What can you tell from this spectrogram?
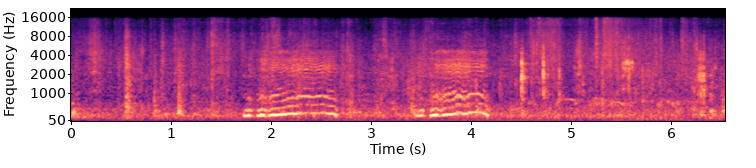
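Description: Goat bleating twice, two wavering, arching calls of about a second each, a little under two and three and a half seconds in, over faint scattered clicks.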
